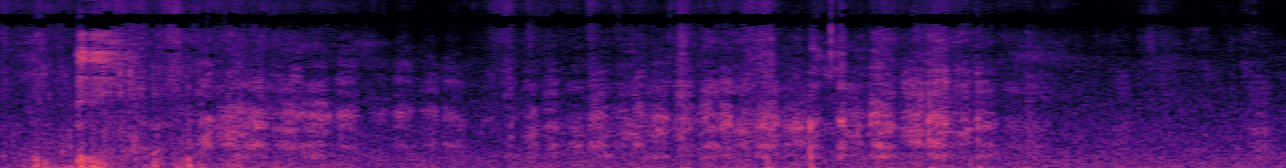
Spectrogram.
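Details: Cane Corso and Presa Canario dogs running up trees in Arcata Park; quick, breathy panting at roughly three breaths a second over rustling and steady outdoor background noise.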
